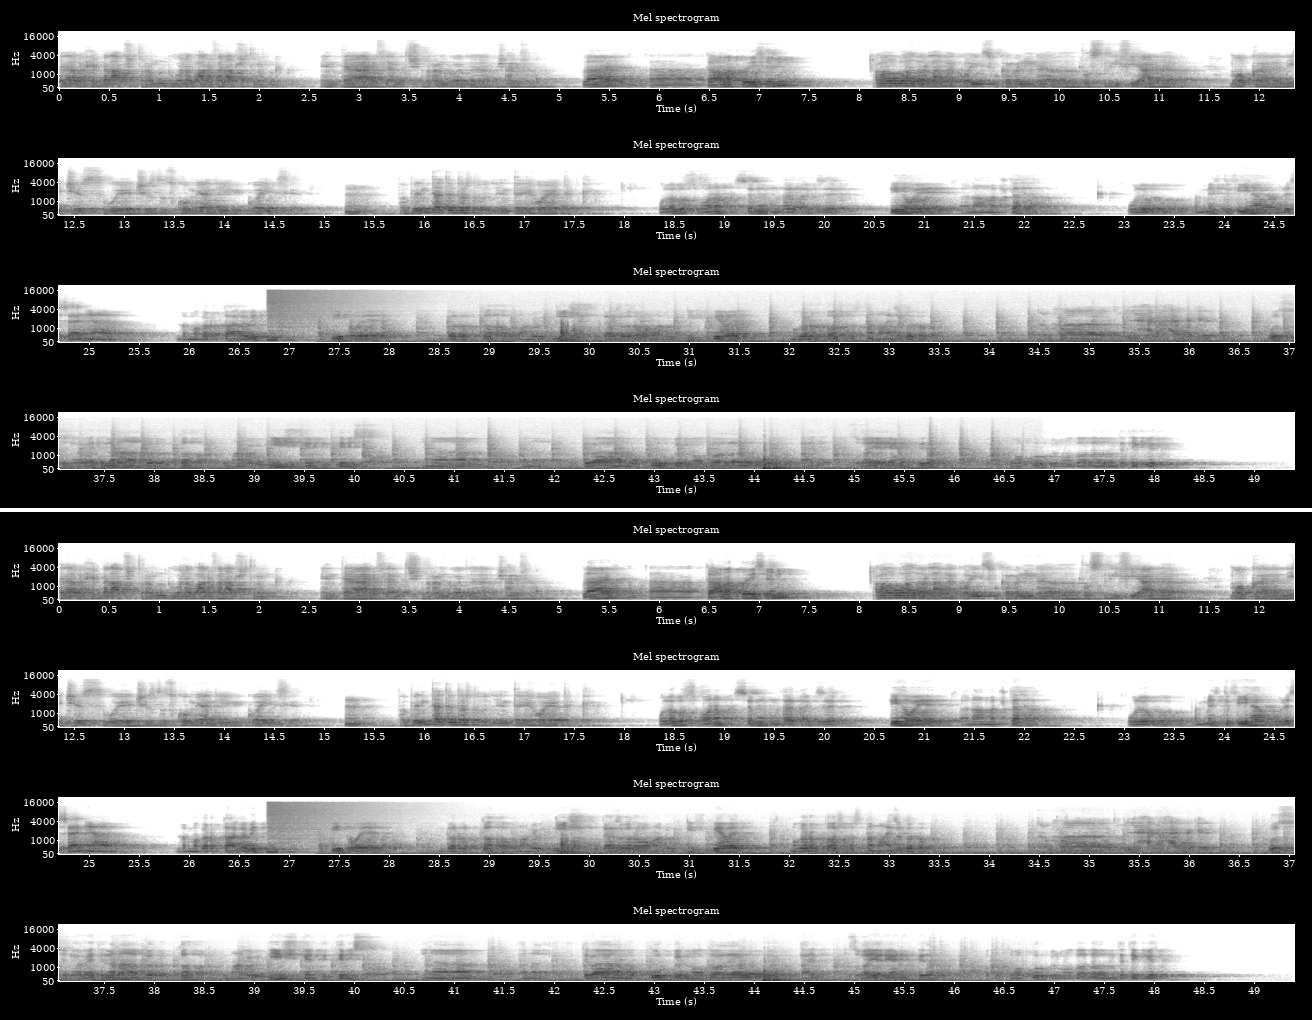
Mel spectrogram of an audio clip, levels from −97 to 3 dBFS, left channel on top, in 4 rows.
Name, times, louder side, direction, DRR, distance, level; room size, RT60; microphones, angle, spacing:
voice 1, 0.0-2.2 2.6-4.8 8.1-11.3 11.7-14.7 15.7-17.7 34.5-36.3, right 1 dB, 20° right, 2 dB, 3.2 m, -32 dB
voice 2, 5.2-7.3 15.2-15.4 18.3-20.1 20.7-22.2 23.0-25.5 25.9-26.9 27.4-27.9 28.5-31.6 32.0-33.4 36.8-40.2 40.7-44.7 44.9-45.9 46.3-48.0, right 1 dB, 50° right, 3 dB, 1.5 m, -30 dB
sound 1, 26.8-28.3, equal, ahead, 2.8 m, -39 dB
sound 2, 27.3-46.7, equal, 85° left, 4.3 m, -37 dB
sound 3, 28.6-46.9, equal, 55° left, 4.7 m, -38 dB
23.0 x 21.0 x 2.7 m, 1.0 s
head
